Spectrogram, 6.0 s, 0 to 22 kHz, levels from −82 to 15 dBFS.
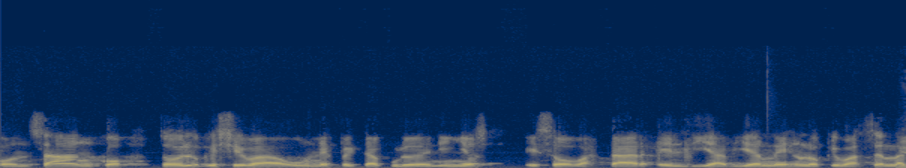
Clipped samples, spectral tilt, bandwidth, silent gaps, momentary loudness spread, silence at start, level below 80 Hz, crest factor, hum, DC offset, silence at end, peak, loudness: under 0.1%; -4.5 dB/octave; 7.6 kHz; none; 5 LU; 0 s; -60 dBFS; 16 dB; none; under 0.1%; 0 s; 0 dBFS; -16 LUFS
